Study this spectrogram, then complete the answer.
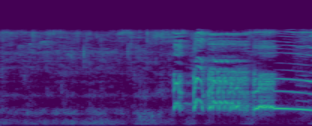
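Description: Dry seeds rattle as they are scraped into a clay pot.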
